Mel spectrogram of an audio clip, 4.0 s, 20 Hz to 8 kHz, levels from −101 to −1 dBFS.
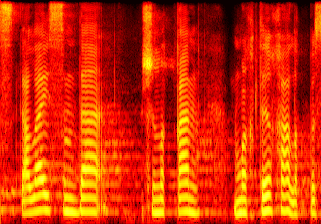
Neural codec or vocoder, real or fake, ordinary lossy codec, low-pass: codec, 16 kHz, 4 kbps, X-Codec, HuBERT features, trained on balanced general audio; fake; none; none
